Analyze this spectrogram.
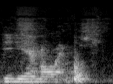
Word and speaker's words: Demons: It's pronounced Demons, D-E-M-O-N-S. Lemons with a D is the way it was explained to me.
